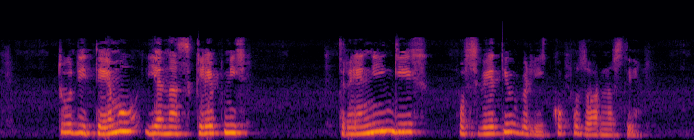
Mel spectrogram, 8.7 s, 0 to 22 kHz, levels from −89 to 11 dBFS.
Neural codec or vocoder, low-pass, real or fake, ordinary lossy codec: autoencoder, 48 kHz, 128 numbers a frame, DAC-VAE, trained on Japanese speech; 19.8 kHz; fake; AAC, 32 kbps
